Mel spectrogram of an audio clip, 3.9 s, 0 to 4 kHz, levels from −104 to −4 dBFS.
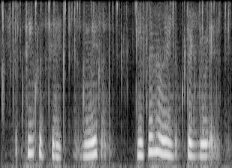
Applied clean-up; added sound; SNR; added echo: neural separator model SepFormer WHAMR!.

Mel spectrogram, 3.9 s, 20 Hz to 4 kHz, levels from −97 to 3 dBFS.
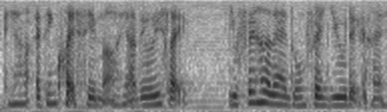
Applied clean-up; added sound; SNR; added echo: none; none; none; none.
